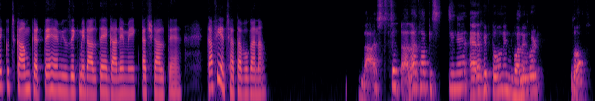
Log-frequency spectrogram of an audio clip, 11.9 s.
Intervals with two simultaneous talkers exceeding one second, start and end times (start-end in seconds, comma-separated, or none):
none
